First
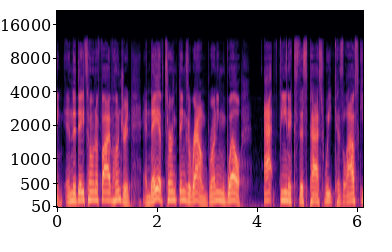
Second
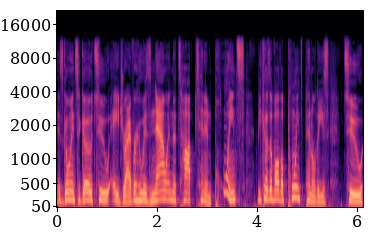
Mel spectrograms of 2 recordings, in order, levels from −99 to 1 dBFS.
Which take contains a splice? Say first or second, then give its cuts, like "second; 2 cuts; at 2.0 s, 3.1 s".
first; 1 cut; at 3.0 s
